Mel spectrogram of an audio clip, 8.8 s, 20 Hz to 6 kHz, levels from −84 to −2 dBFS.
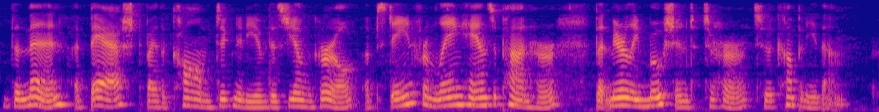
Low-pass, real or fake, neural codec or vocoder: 5.4 kHz; real; none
